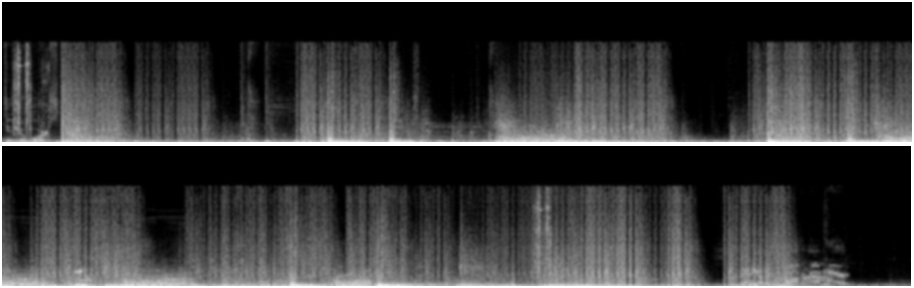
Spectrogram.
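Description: Weapon shots boom and explosions blast repeatedly.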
